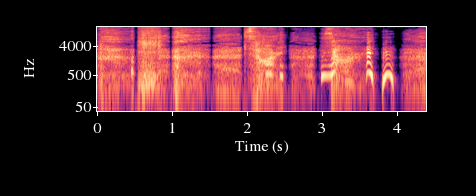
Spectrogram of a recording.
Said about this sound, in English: She gasped. Her eyes were watering from the pressure of the laughter trying to force its way out of any available orifice.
